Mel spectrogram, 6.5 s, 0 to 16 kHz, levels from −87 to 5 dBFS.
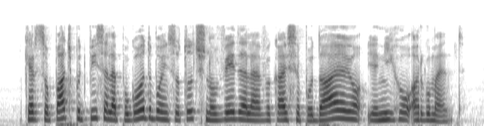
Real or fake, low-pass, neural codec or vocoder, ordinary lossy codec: fake; 7.2 kHz; codec, 16 kHz, 16 kbps, FreqCodec, larger model; Opus, 64 kbps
